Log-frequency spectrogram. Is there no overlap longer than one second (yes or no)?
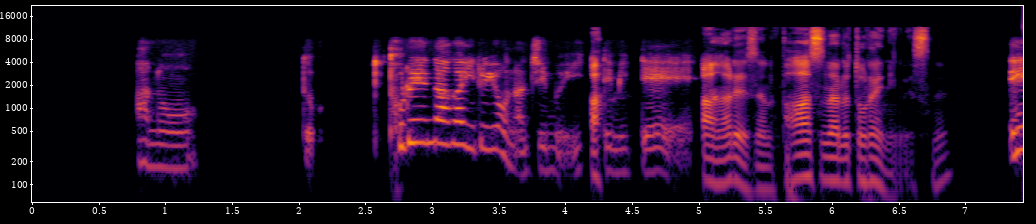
yes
